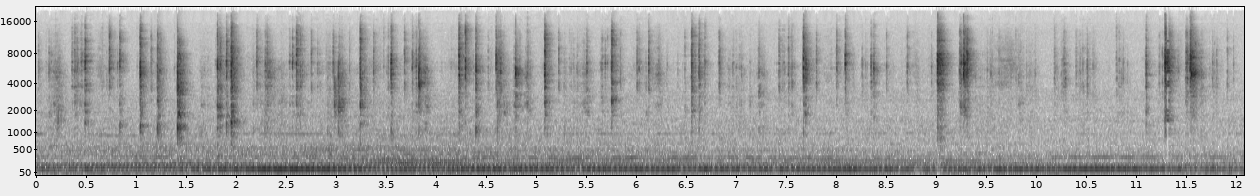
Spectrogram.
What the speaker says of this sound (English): Cut that off and then just start going around it.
